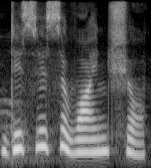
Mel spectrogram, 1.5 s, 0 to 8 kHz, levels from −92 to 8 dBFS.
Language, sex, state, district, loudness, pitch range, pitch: English, female, Arunachal Pradesh, Lower Dibang Valley, -15 LUFS, 190-245 Hz, 205 Hz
